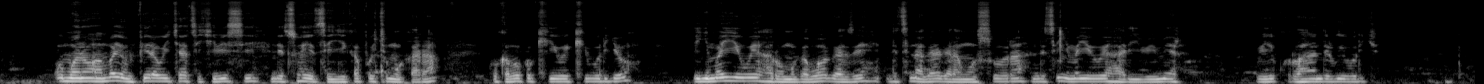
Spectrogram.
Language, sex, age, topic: Kinyarwanda, male, 25-35, government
